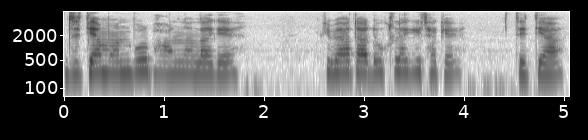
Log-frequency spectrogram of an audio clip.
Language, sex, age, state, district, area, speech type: Assamese, female, 30-45, Assam, Jorhat, urban, spontaneous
